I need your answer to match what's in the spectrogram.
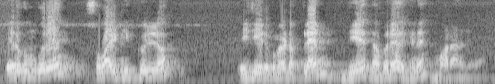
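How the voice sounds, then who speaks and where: A man talks students through a history lesson in a high-pitched voice. He asks questions and answers them himself, and he repeats the key words. Faint noise sits under the recording. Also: animated, fast, a little mellow, low-quality recording. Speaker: teacher.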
